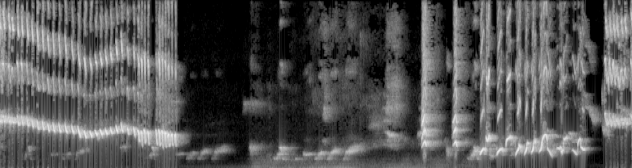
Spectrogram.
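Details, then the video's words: White-rumped shama song played at night to stimulate a caged bird into singing often and loudly: clear, loud whistled phrases with a long sliding note, then a quieter varied stretch and bursts of rapid, chattering notes. "Pancingan murai batu MALAM HARI agar GACOR dan NGEPLONG"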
